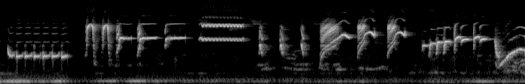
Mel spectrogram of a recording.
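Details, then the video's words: Asian pied starling, called jalak suren, singing a lure song: a level whistle, then crackling bursts, clear piping notes, upslurred whistles and a final falling slur, with a low background hum. "Cukup 3 Menit Saja Jalak Suren Bakal Nyaut Dan Ikut Gacor Dengan Pancingan Jalak Suren Ini"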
